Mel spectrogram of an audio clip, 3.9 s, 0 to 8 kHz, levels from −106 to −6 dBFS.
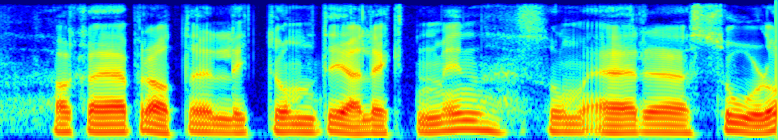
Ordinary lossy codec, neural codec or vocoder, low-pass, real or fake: none; none; 7.2 kHz; real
